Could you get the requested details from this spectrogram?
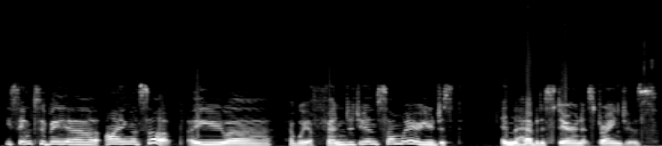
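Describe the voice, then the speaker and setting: A woman voicing a wary adventurer who speaks in a measured, pointedly polite way. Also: fairly high pitch, warm tone, no room sound, lo-fi sound, lightly acted.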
